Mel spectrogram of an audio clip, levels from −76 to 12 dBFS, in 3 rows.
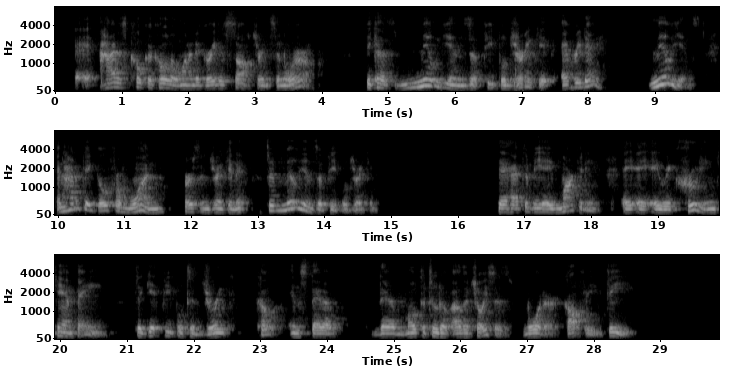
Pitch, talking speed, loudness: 220 Hz, 130 wpm, -31 LUFS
